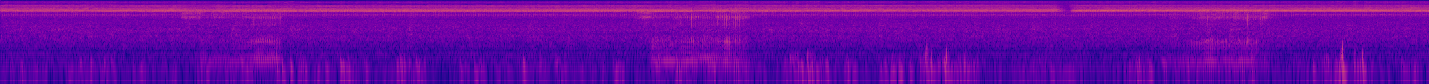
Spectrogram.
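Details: Sleeping Shih Tzu dog: soft, low snuffling snores roughly every three to four seconds, with steady background hiss; snoring.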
